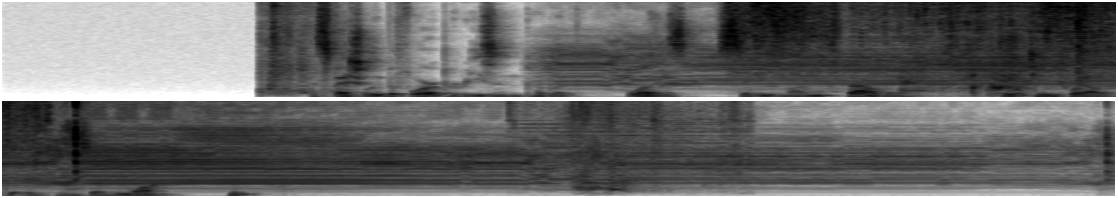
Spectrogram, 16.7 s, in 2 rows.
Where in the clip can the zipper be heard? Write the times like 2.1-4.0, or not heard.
1.9-2.6, 6.7-8.0, 12.1-14.0.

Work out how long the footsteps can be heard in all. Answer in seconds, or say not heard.
not heard.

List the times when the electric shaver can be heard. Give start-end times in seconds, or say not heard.
3.9-16.6.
